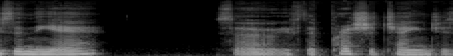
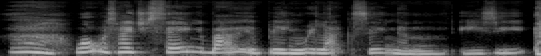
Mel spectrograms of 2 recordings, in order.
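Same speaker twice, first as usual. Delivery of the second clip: self-mocking exasperation; 8 semitones higher, 4 dB louder than usual. Real, not acted. Self-mocking after losing count.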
